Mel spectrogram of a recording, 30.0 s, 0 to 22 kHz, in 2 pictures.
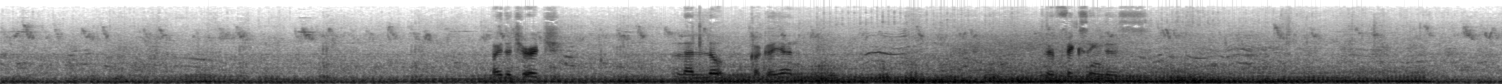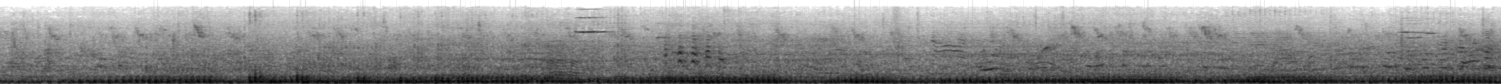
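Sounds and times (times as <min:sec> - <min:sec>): people's voices: 0:00.0 - 0:30.0.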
